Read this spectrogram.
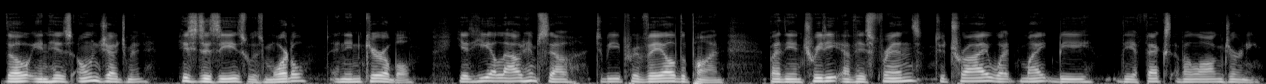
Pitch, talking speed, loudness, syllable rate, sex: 130 Hz, 170 wpm, -17 LUFS, 4.9 syllables/s, male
